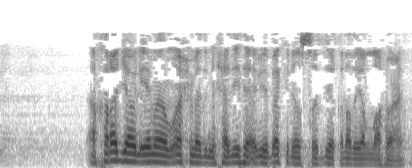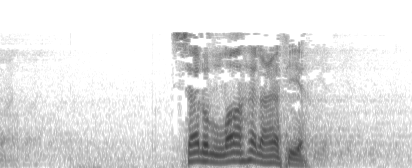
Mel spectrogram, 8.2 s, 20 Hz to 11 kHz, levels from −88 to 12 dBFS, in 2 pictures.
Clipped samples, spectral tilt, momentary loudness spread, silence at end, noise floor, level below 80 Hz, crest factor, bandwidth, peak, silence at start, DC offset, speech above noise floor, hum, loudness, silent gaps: under 0.1%; -9.5 dB/octave; 13 LU; 1 s; -60 dBFS; -50 dBFS; 18 dB; 6 kHz; -2 dBFS; 0.9 s; under 0.1%; 42 dB; none; -19 LUFS; none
